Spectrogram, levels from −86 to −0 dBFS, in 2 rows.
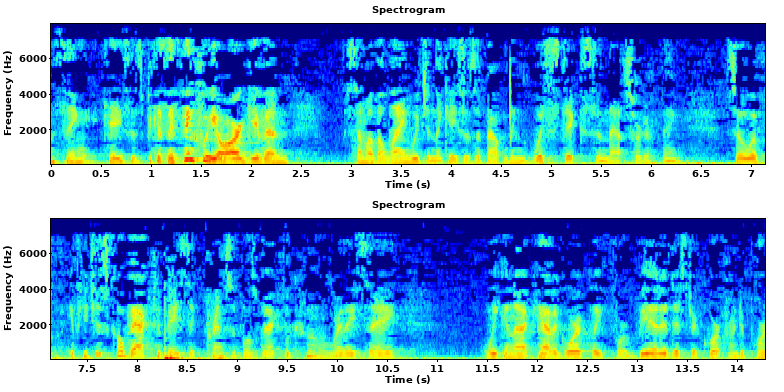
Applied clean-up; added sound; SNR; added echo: none; none; none; none.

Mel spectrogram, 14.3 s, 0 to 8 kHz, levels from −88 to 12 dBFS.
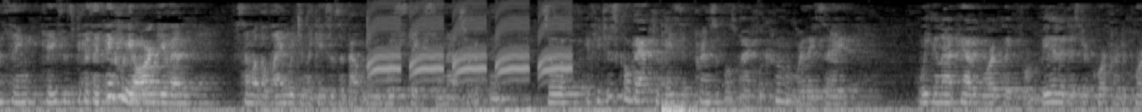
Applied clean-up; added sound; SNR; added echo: none; Alarm; 4 dB; reverberation time 1.2 s.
